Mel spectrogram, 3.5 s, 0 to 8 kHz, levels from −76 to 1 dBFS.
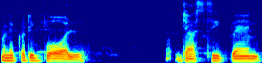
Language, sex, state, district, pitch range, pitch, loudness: Bengali, male, West Bengal, Dakshin Dinajpur, 115-190 Hz, 120 Hz, -16 LUFS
